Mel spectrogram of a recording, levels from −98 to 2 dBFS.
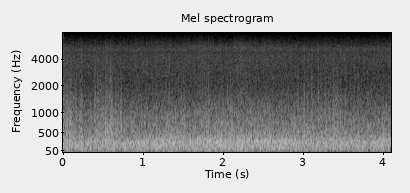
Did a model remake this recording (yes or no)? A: no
